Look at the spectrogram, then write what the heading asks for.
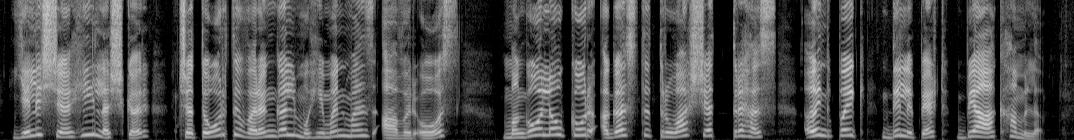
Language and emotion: Kashmiri, neutral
